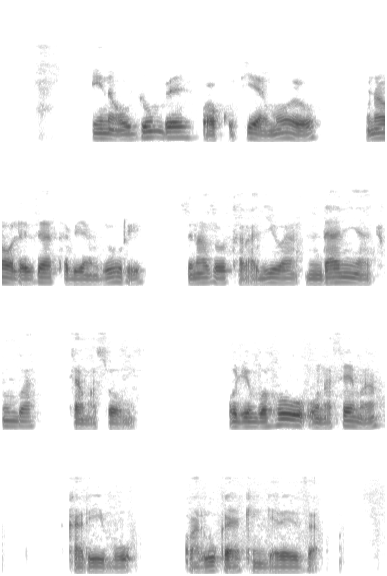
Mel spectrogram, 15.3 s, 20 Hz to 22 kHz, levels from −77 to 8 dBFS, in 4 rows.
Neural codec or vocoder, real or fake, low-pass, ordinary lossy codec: none; real; 7.2 kHz; AAC, 48 kbps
